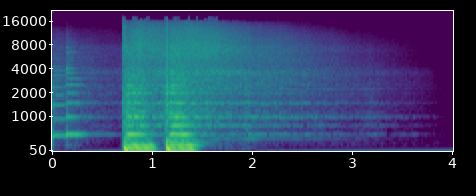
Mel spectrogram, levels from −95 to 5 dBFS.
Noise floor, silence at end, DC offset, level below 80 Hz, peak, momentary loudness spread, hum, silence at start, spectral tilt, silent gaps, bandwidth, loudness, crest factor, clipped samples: -73 dBFS; 1.8 s; under 0.1%; -30 dBFS; -6 dBFS; 22 LU; none; 0 s; -5 dB/octave; none; 18 kHz; -21 LUFS; 18 dB; under 0.1%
